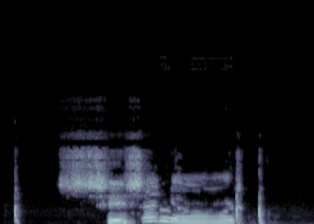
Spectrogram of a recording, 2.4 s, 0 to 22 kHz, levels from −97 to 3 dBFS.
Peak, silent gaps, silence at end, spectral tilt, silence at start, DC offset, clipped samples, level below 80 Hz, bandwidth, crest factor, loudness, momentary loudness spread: -12 dBFS; none; 0.4 s; -3 dB/octave; 0.1 s; under 0.1%; under 0.1%; -82 dBFS; 9.4 kHz; 18 dB; -29 LUFS; 12 LU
